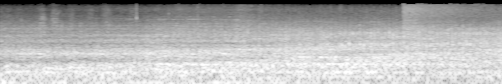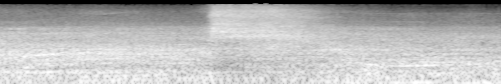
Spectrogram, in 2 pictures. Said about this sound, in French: J'entends le bruit d'un moteur. Et le passage d'un bus.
